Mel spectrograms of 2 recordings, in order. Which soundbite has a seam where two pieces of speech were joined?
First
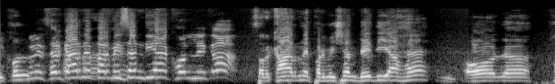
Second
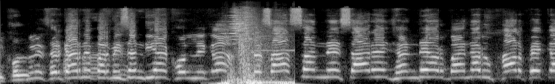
second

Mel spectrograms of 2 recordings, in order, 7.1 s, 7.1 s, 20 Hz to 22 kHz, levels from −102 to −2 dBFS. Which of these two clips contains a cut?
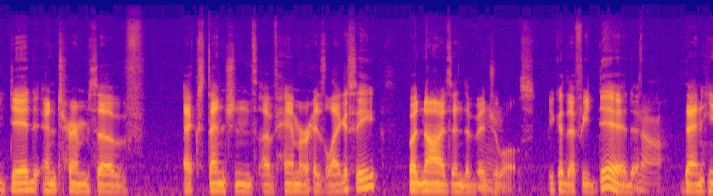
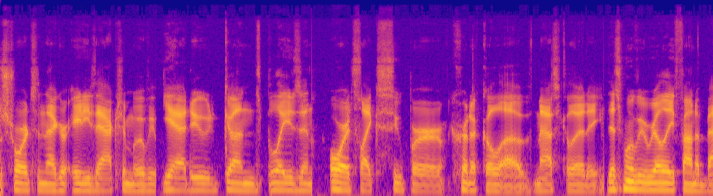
second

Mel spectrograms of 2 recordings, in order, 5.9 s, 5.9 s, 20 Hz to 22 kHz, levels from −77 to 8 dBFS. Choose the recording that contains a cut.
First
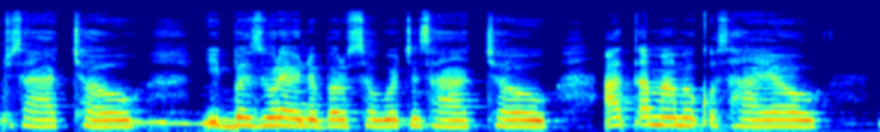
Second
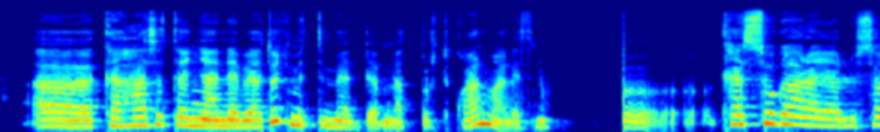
second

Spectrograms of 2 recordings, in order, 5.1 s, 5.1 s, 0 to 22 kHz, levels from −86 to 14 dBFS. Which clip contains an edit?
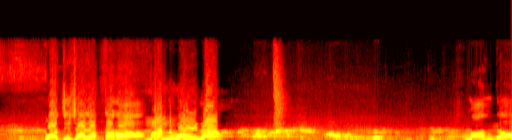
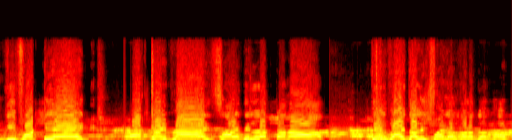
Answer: second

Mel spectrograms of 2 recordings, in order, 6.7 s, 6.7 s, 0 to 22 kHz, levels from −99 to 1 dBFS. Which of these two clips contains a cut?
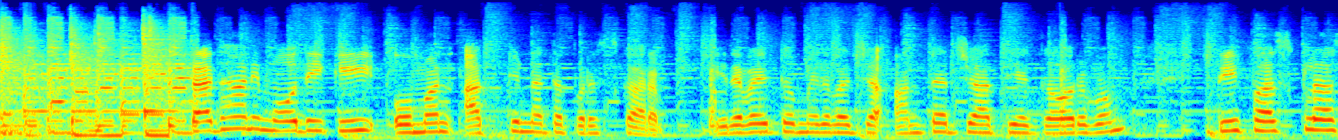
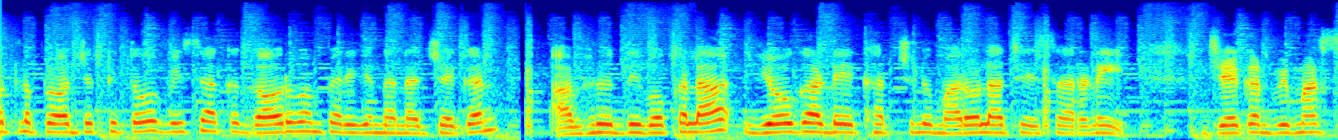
first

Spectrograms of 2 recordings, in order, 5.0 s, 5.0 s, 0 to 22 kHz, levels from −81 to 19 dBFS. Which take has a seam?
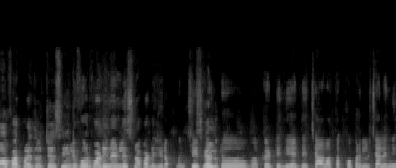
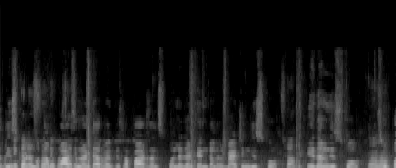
first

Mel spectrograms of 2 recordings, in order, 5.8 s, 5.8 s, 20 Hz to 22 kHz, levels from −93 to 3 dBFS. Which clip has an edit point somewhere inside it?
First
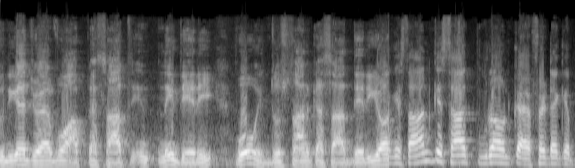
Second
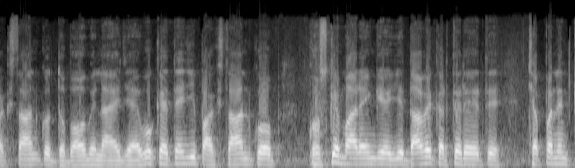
first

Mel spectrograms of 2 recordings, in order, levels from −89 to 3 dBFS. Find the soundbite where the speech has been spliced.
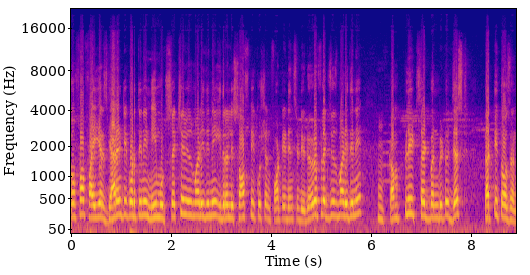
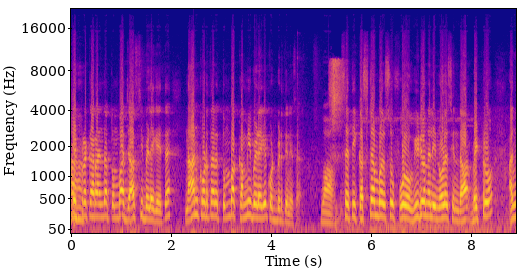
second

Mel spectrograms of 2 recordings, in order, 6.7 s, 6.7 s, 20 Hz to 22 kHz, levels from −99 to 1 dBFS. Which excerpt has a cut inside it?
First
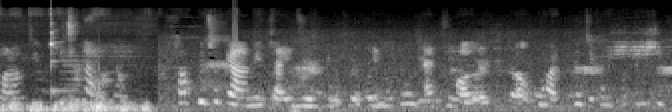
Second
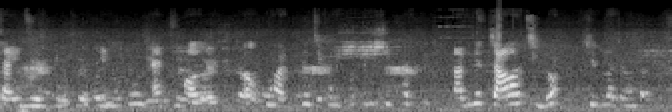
first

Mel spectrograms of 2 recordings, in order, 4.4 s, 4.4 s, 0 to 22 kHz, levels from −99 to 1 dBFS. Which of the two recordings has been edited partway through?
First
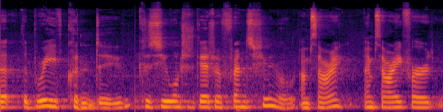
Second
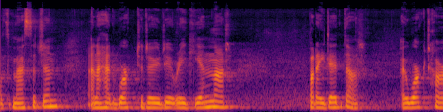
first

